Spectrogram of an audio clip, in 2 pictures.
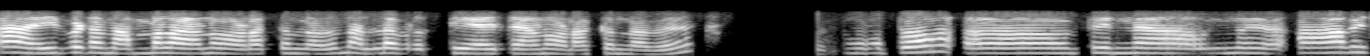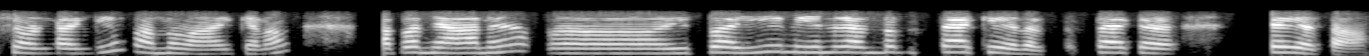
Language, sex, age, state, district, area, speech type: Malayalam, female, 30-45, Kerala, Thiruvananthapuram, rural, conversation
